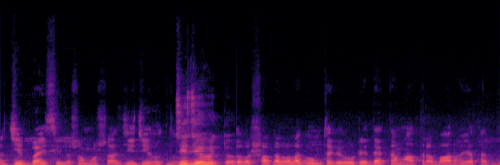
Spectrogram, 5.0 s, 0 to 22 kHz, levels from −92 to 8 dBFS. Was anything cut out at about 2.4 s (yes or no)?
yes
